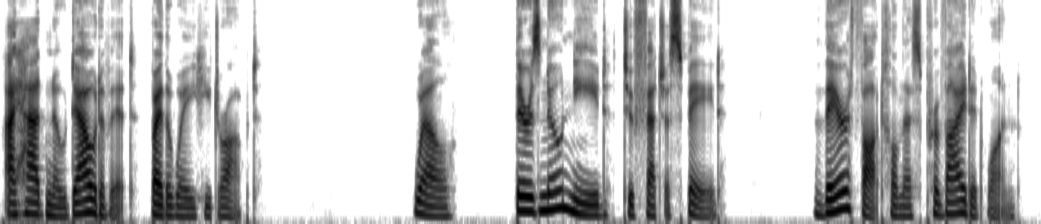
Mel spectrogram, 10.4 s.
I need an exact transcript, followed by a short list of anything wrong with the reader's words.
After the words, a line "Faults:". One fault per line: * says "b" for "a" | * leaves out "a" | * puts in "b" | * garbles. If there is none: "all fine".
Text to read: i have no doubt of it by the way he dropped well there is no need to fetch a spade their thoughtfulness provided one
i had no doubt of it by the way he dropped well there is no need to fetch a spade their thoughtfulness provided one
Faults:
* says "had" for "have"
